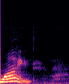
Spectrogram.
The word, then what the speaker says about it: wind: Now reader, always bear in mind the difference between wind and wind. The latter rhymes with rind and kind.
